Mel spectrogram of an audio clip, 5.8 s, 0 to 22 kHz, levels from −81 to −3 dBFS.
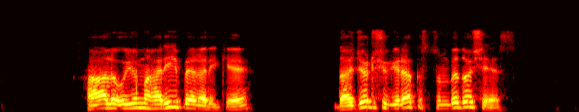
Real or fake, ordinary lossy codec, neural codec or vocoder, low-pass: real; Opus, 24 kbps; none; 7.2 kHz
